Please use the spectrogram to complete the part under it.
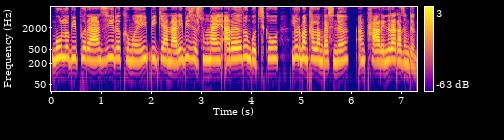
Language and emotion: Bodo, angry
